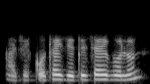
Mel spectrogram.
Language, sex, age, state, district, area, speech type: Bengali, female, 45-60, West Bengal, Purba Medinipur, rural, conversation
